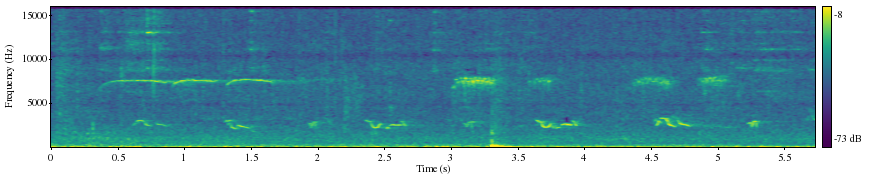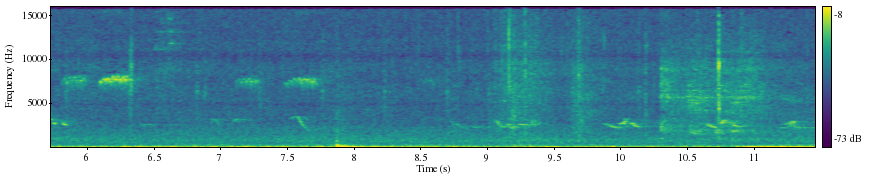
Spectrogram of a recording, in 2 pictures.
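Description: Garden ambience: small birds chirping in short repeated high notes over a steady low rumble, with two dull thumps, the first of them louder.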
